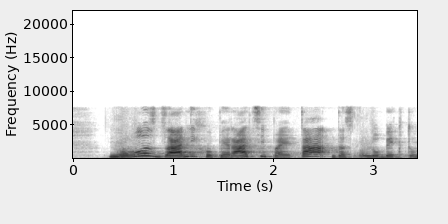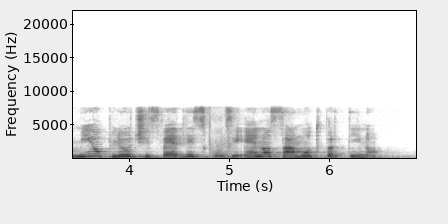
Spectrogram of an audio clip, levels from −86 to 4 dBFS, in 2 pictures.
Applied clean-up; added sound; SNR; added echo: neural separator model SepFormer DNS4.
